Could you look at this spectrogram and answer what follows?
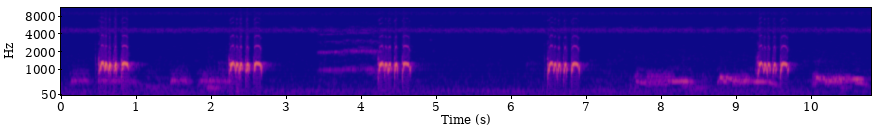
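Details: Local zebra dove singing steadily, a recording meant as a trapping lure: loud bursts of rapid staccato, slightly nasal coo notes about every two seconds, with softer lower, drawn-out coos between and a steady electronic whine throughout.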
